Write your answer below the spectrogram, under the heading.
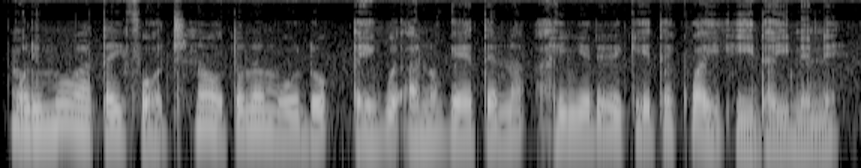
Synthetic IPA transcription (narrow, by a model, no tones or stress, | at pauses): moɾimowataifɔtnaotomɛmoːdo | aeɣweʔanɔɣɛtɛnaːhiɲeɾḛɾekḛːtɛkwa̰ihiːdainɛnɛ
